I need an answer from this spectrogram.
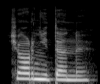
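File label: "сёрнитӧны", Komi, female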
